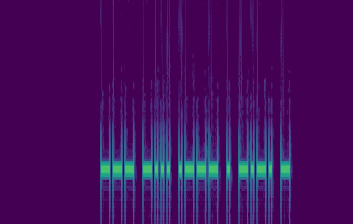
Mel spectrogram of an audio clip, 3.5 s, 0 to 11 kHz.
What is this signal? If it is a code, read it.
Morse code, heard as a keyed tone, about 40 wpm, 700 Hz. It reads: OBJECT
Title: Top 500 Words 40wpm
